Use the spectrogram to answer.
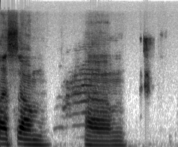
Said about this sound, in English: your kitty's hungry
